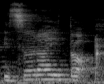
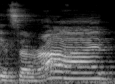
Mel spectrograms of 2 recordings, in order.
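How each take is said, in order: First: It is said with a Japanese accent and extra vowel. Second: It is said plainly, without an extra vowel.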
